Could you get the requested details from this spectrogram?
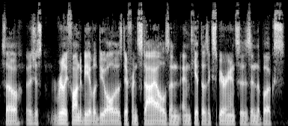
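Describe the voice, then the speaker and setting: A man with a low, smooth, resonant voice recounts a fishing trip with real enthusiasm. His delivery is lively and storytelling. The recording is dry and close. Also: brisk, no echo. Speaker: guest angler. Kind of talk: casual storytelling.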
